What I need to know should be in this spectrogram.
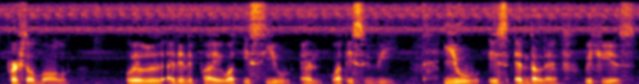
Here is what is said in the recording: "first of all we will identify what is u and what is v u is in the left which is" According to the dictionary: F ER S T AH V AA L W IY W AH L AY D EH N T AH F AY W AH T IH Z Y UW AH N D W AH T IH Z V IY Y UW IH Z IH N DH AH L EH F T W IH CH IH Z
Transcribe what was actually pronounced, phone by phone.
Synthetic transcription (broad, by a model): F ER S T AH V AA L W IY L AY D EH N T AH F AY W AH T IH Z Y UW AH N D W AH T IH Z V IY Y UW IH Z IH N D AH L EH F T W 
